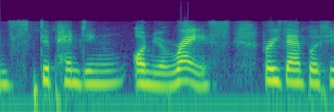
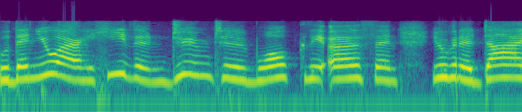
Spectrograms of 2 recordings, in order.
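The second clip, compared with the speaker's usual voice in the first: put-on harsh, mean old lady voice, higher; 4 semitones higher than usual. Retelling a game old lady condemning a player: imitating a harsh scolding old lady. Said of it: "And the old lady would be like".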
